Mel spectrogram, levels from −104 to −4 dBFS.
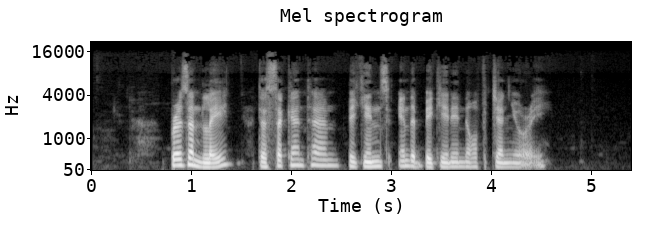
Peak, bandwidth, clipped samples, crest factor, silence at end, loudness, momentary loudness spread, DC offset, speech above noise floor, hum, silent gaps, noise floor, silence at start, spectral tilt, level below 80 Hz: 0 dBFS; 12.5 kHz; under 0.1%; 20 dB; 0.85 s; -19 LUFS; 10 LU; under 0.1%; 52 dB; none; none; -70 dBFS; 0.8 s; -6.5 dB/octave; -58 dBFS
